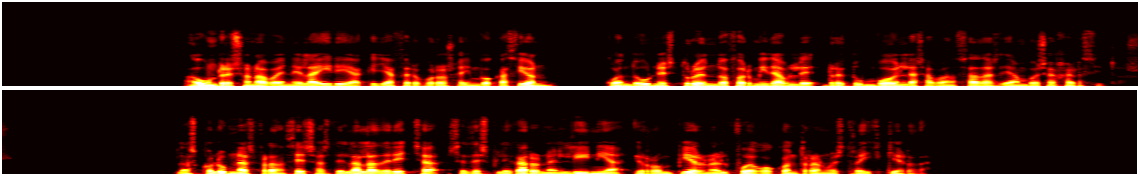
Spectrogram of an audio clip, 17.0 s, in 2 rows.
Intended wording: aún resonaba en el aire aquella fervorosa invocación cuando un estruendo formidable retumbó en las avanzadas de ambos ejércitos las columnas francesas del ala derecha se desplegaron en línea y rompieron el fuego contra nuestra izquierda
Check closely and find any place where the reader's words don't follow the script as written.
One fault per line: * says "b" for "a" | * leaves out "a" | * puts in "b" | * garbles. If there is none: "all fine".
all fine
